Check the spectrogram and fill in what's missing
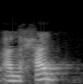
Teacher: ببینید ما نمیتونیم بگیم الحج و جیم رو بکشیم، جا نداره. پس صفت شدت داره، یعنی صدا برای مدت کوتاهی قطع میشه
